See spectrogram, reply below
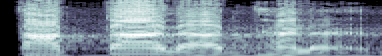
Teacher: తా నాలిక వెళ్ళి ఆ చిగుళ్ళకు తగులుతుంది పైన నాలిక · Term: దంత్యములు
